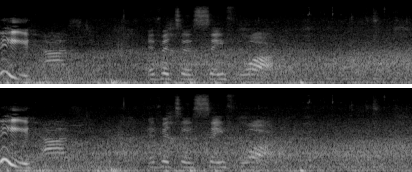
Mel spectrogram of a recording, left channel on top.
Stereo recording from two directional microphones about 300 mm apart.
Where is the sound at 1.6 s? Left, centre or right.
Centre.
